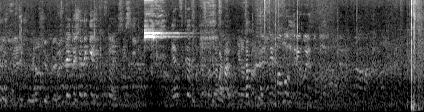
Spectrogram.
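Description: Men call out to each other across an outdoor pitch.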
